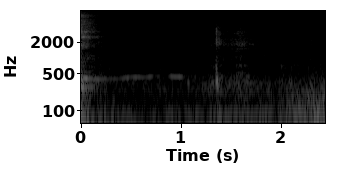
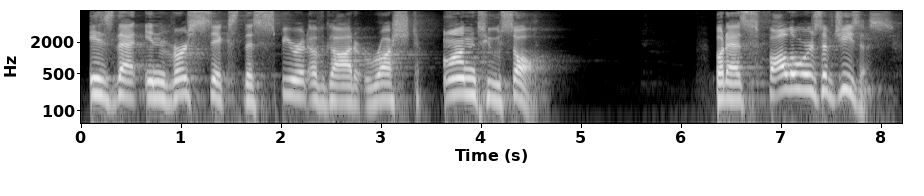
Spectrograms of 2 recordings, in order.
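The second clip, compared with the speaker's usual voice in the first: raised, ringing pulpit voice; full-force preaching; 6 semitones higher than usual. Acted. Pastor proclaiming to the congregation, full-force preaching. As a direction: preach it out to the whole room.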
